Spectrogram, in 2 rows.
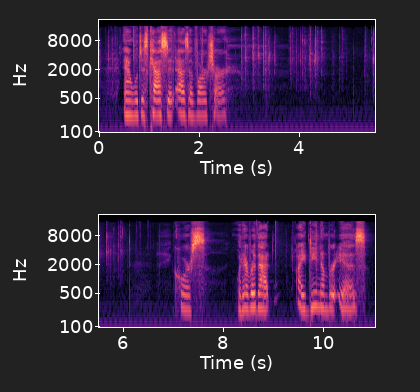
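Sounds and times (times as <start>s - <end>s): keyboard typing: 0.0s - 6.1s
low steady hum: 0.0s - 11.0s.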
